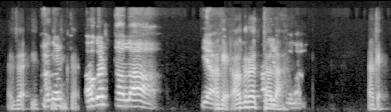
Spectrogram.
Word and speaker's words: Agartala: But then sometimes because sometimes they write the place name so strangely, I get confused how to pronounce it. Okay, so Yeah, Agratala, is that you think that? Agartala.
